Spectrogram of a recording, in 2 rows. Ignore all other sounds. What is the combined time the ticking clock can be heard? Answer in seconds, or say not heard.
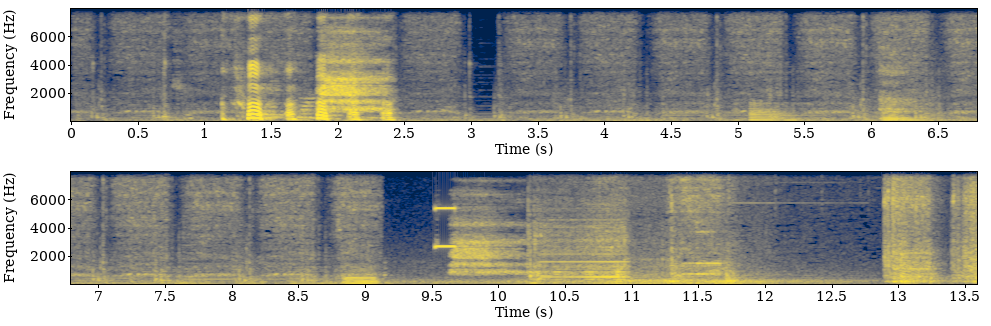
not heard.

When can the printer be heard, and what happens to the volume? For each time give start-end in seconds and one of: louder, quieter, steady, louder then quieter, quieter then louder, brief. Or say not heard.
0.0-13.5 louder.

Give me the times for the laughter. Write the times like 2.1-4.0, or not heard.
1.1-2.5.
